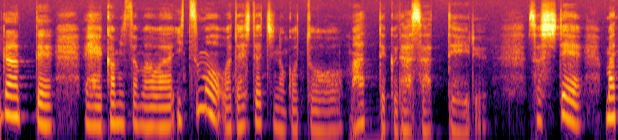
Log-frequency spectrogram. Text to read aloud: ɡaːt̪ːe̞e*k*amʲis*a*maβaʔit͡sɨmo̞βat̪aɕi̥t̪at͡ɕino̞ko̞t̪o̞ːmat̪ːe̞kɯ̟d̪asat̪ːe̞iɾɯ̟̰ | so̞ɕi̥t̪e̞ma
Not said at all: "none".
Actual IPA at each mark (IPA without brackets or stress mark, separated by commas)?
k, a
